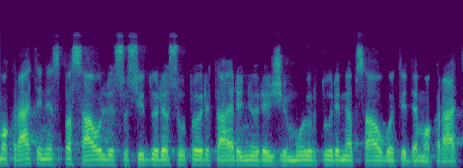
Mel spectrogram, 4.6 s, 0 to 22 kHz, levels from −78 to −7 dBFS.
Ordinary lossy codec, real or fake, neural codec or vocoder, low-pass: Opus, 16 kbps; real; none; 7.2 kHz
